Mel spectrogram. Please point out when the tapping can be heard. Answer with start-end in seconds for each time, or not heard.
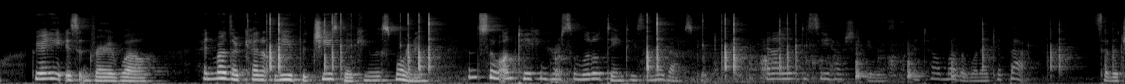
2.4-4.7, 6.5-11.2.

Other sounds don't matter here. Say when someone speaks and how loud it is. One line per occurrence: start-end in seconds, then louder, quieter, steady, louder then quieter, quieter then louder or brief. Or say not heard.
0.0-11.2 quieter.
